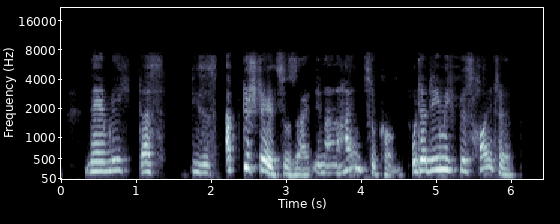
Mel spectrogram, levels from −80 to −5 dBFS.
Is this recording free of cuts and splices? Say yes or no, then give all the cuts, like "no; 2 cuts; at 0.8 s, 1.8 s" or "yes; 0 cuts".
no; 2 cuts; at 1.0 s, 4.6 s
